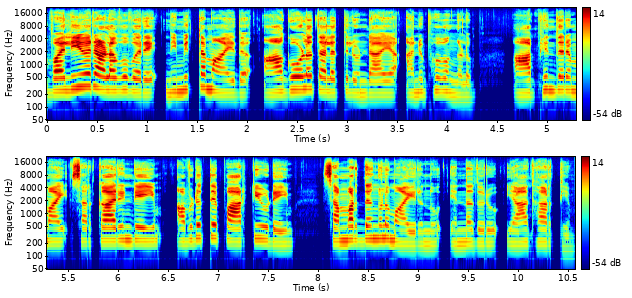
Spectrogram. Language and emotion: Malayalam, neutral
